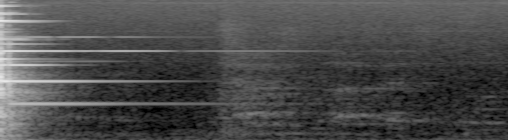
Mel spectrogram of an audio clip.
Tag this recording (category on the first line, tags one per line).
Sound effects > Other mechanisms, engines, machines
tools
wood
sound
shop
metal
knock
tink
bam
crackle
bang
pop
oneshot
perc
fx
little
percussion
rustle
foley
bop
sfx
boom
strike
thud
